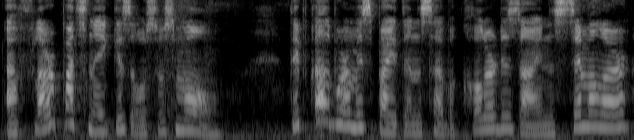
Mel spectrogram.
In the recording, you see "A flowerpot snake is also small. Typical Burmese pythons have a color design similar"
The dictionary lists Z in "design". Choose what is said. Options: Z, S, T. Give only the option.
Z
